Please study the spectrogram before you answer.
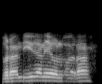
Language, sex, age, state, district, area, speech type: Tamil, female, 18-30, Tamil Nadu, Dharmapuri, urban, conversation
